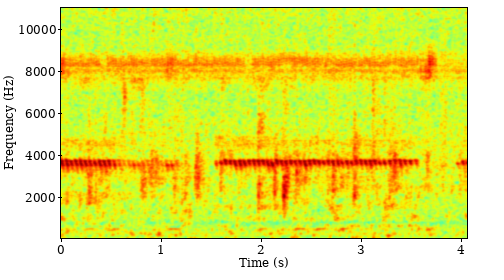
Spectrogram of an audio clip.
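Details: Rain falling at night while crickets keep up long, high-pitched trills broken by short gaps. Occasional faint higher chirps sound over the steady patter.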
